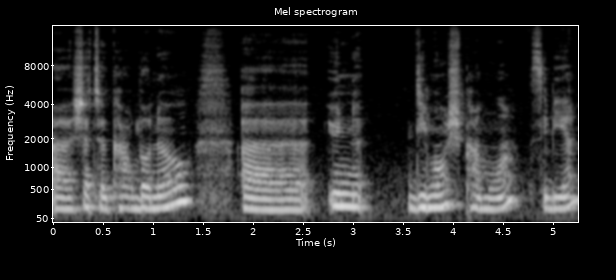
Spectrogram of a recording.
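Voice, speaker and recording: A woman speaks with a British accent at a very slow pace. Her pitch sits in the medium range. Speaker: ceramicist. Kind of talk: interview. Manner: halting. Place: workshop. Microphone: phone near.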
